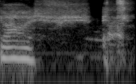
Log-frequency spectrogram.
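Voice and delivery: soft, sinking mutter of dread; a husband realising he's trapped, muttered; caught out. Retold or imitated. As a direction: say it under your breath, caught red-handed. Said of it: "Zeus is like".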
